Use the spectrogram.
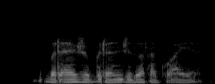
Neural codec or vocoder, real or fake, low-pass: vocoder, 44.1 kHz, 128 mel bands, Pupu-Vocoder; fake; 3.6 kHz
